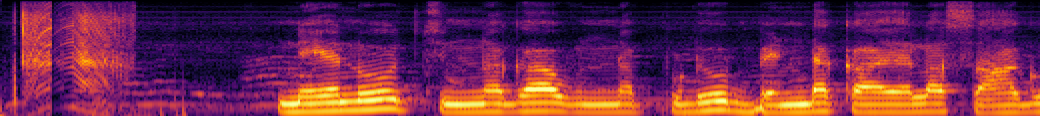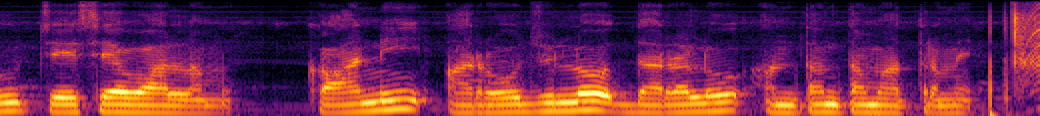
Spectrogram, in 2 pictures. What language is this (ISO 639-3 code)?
tel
